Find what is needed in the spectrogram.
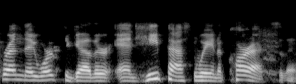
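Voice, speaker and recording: A woman with a normal speaking voice talks with fairly even intonation. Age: 50s. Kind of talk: casual chat.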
